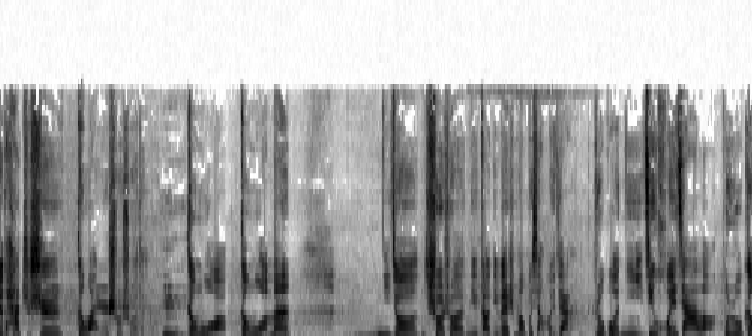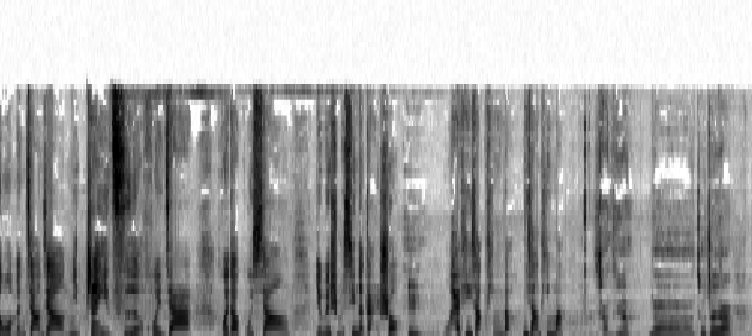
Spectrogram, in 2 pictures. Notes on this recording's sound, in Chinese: 在中秋之日的傍晚时分，在连云港的小河旁，他们边散步边聊天，便录制了这期伴随着自然环境音的“路边风”。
